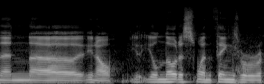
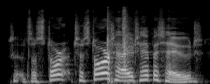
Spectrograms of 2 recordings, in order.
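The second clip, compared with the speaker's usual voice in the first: light, higher-pitched Irish lilt; Irish accent; 5 semitones higher than usual. Real, not acted. Host fumbling the episode intro into an accidental Irish accent. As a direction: slip playfully into an Irish accent. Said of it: "defaulting to an Irish accent".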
